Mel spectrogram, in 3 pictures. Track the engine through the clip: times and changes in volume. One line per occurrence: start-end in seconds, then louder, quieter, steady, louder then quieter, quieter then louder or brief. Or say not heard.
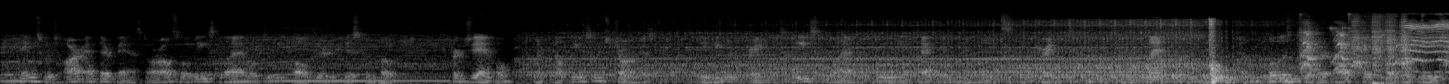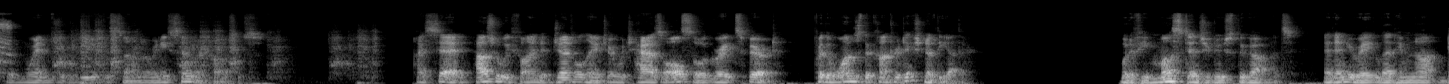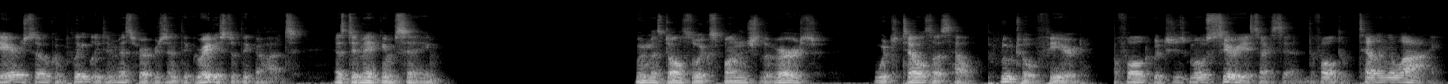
0.0-18.3 louder then quieter.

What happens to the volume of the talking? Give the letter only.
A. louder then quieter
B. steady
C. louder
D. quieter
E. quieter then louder
C.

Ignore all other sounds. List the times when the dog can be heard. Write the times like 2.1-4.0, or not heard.
13.0-14.7.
